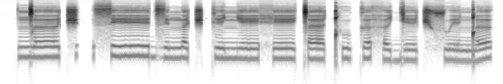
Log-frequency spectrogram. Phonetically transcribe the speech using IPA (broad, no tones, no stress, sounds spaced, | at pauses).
ŋ͡ǀ əː t͡ʃ | s ɪː d͡z ɪ ŋ ɜ t͡ʃ k ɪ ɲ eː h eː ǀ ɜ ǃʰ u k ə h ə ɟ ɪː t͡ʃ sʷ ɪː ŋ͡ǃ ə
